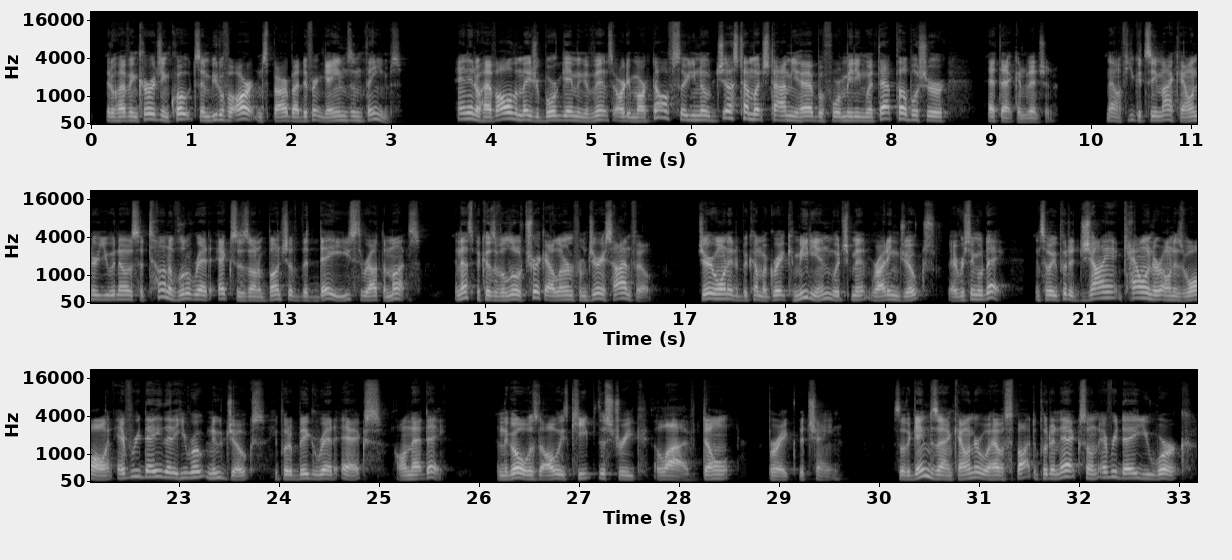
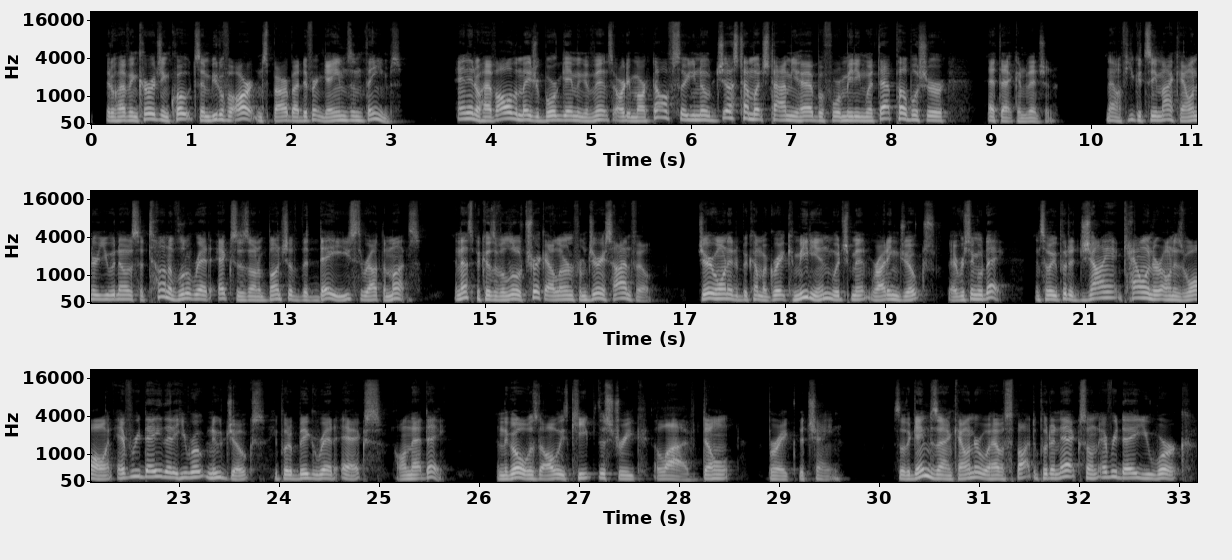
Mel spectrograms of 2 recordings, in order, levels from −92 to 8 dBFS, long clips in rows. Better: second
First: thin; somewhat; fading below 500 Hz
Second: none

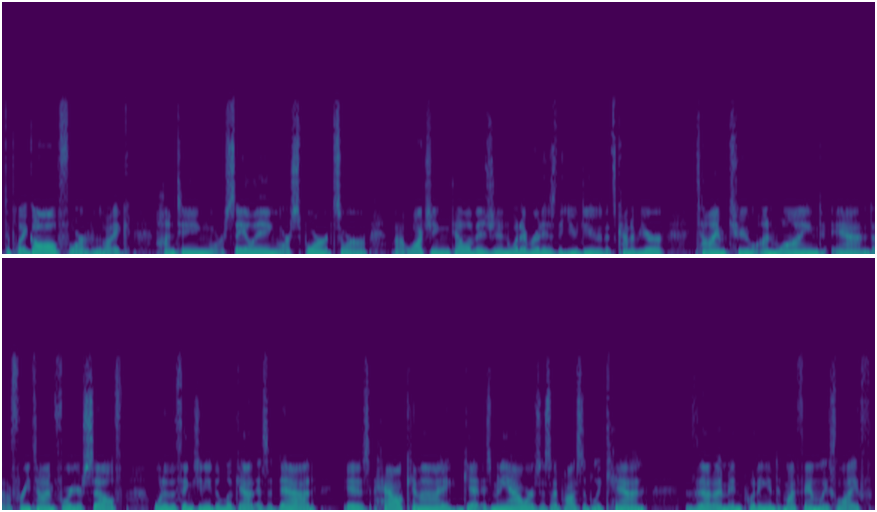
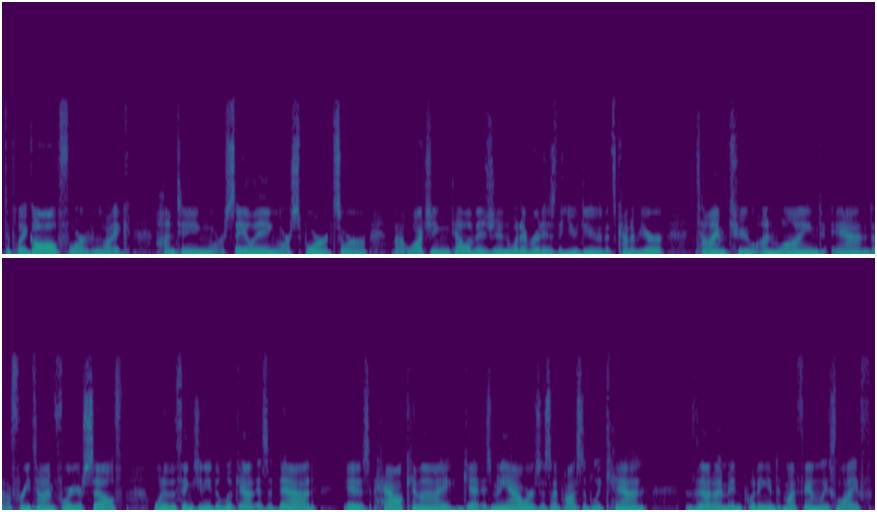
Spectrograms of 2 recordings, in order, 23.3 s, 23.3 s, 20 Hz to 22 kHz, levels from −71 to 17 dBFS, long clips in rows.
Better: neither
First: none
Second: none

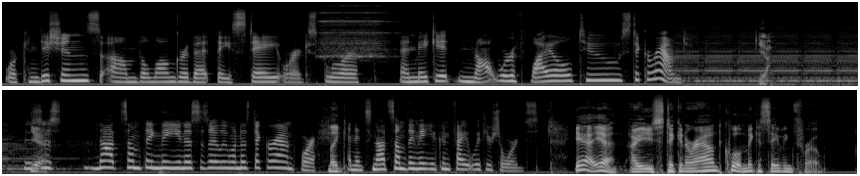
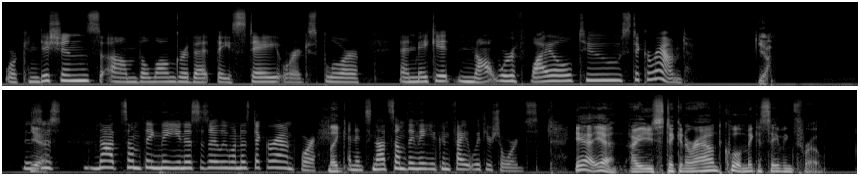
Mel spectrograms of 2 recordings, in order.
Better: second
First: doorbell; faint; at 3 s; peak 10 dB below the speech // alarm; faint; from 6.5 to 9.5 s; peak 15 dB below the speech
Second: none

